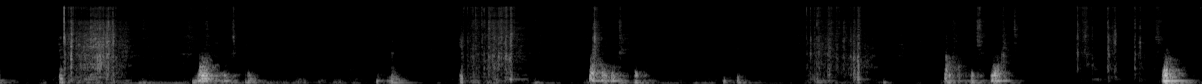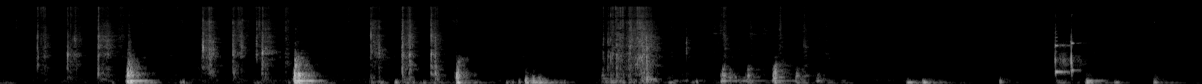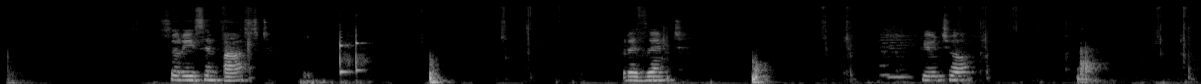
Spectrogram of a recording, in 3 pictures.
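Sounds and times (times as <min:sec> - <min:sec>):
cards shuffling: 0:00.6 - 0:02.4, 0:04.6 - 0:06.1, 0:08.0 - 0:08.8, 0:10.0 - 0:15.0, 0:15.7 - 0:16.7, 0:18.0 - 0:20.3, 0:29.0 - 0:29.8, 0:32.1 - 0:32.8, 0:33.7 - 0:34.9, 0:35.5 - 0:36.0
dull thuds: 0:01.8 - 0:02.8, 0:16.6 - 0:17.7, 0:28.2 - 0:28.6.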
